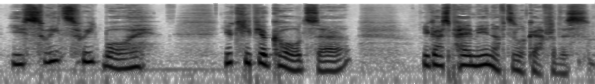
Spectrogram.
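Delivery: tearful voice, on the verge of tears. Offered gold to buy the little girl new clothes, she answers, tearful. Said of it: "tears beginning to well in her eyes".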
